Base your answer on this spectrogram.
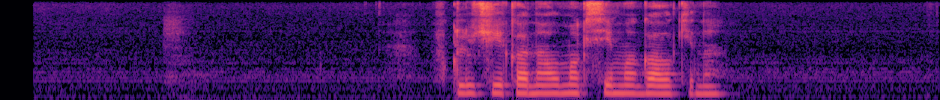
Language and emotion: Russian, neutral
